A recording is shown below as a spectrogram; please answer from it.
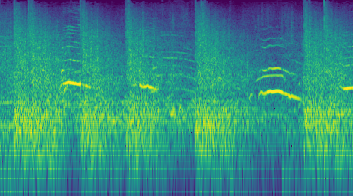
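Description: Fireworks going off: about four loud bangs a second or so apart over continuous crackling of bursting shells.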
